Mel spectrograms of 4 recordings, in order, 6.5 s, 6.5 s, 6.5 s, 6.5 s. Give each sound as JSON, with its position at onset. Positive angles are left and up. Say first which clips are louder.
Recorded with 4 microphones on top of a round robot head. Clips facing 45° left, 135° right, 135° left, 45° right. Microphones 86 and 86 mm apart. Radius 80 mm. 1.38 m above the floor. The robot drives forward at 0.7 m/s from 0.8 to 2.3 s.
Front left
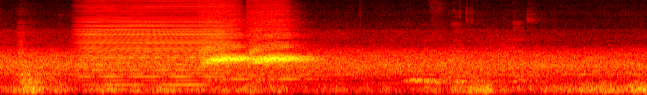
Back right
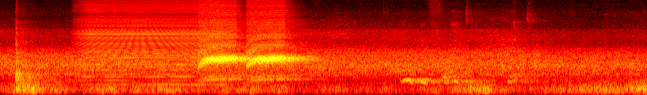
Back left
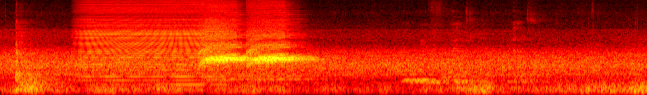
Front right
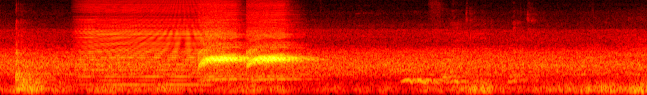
{"t": 0.1, "sound": "a thud", "louder": "back right 4 dB, even", "azimuth_deg": -130, "distance_m": 3.5}
{"t": 2.0, "sound": "an alarm", "louder": "back right 4 dB, front right 2 dB", "azimuth_deg": -105, "distance_m": 3.5}
{"t": 4.0, "sound": "a woman speaking", "louder": "back right 5 dB, front right 1 dB", "azimuth_deg": -110, "distance_m": 5.5}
